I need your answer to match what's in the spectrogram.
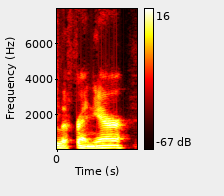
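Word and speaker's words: Lafrenière: I got to remember how to say it. It's Alexis Lafreniere.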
